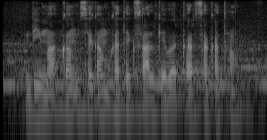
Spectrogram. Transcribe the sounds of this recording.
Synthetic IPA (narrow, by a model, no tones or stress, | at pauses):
biːmakɐmsekəmkʰət̪eksaːlkebəɾkəɾsəkət̪ɦũ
